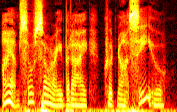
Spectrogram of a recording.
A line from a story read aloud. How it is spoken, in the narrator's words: exclaimed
